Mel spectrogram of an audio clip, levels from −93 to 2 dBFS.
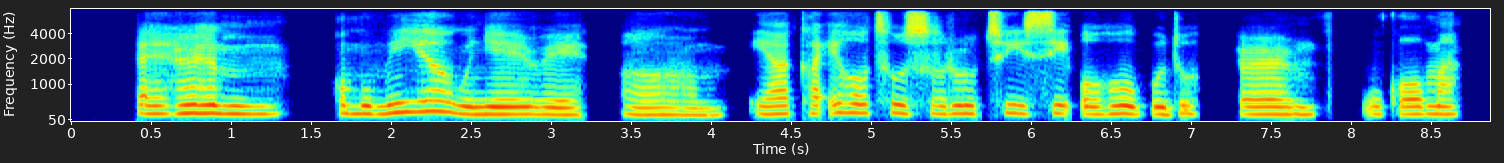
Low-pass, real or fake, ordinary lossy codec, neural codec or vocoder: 7.2 kHz; fake; none; codec, 16 kHz, 0.8 kbps, ZipCodec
